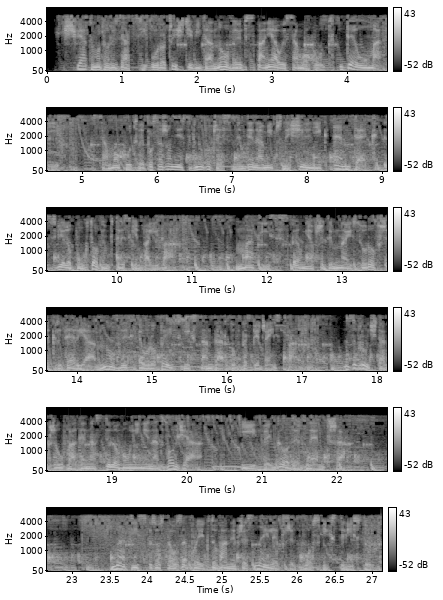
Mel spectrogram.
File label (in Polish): Reklama; Daewoo Matiz - Ale Jazda!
